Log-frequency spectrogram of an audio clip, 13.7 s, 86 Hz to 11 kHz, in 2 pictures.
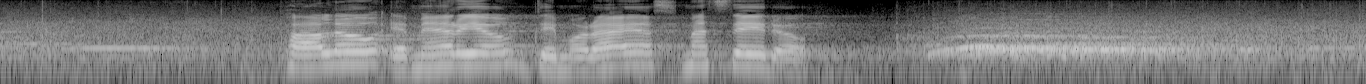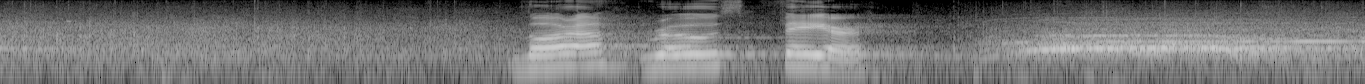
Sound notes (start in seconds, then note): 0.0 applause; 4.4 applause; 11.4 applause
